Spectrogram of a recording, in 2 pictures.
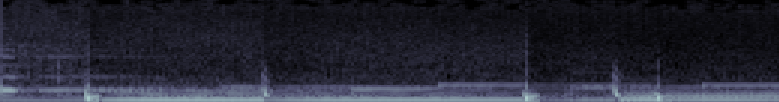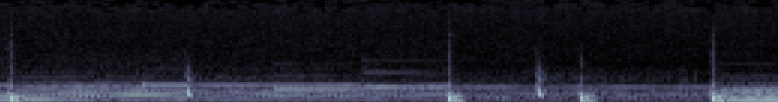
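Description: Background music: a slow track with a deep, held bass tone and sparse plucked notes ringing out over it.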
